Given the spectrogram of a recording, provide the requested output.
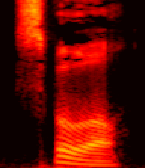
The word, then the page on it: spool: American English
